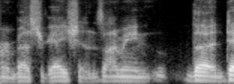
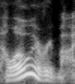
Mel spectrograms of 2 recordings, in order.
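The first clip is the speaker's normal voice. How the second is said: put-on small, girlish little girl's voice; 3 semitones higher than usual. Retelling a late-night walkie-talkie recording: imitating a little girl's voice. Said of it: "a little girl's voice going".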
